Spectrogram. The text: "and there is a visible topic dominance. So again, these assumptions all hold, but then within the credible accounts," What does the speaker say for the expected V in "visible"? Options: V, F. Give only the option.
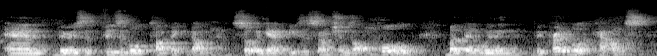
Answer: F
